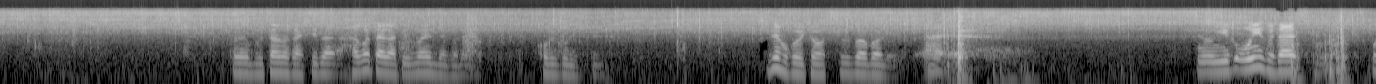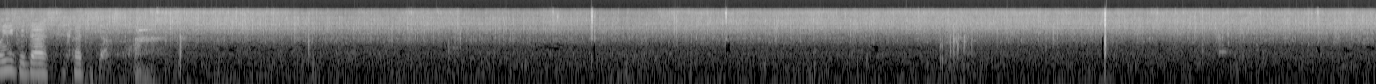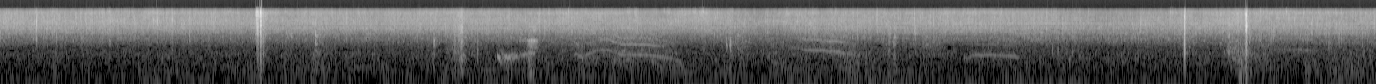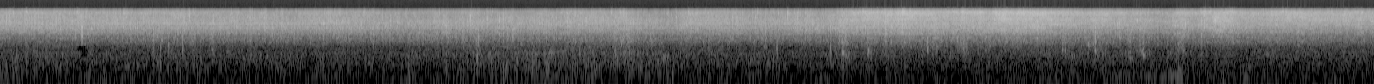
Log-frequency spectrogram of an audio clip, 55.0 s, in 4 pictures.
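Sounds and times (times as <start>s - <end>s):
meat sizzling in a frying pan: 0.0s - 55.0s
sharp pops of frying: 0.0s - 55.0s.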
